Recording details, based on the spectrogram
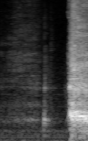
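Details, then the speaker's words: Adult with congested sinuses, a nasal voice and ongoing illness, trying to cough up chest mucus: quick breath in, then a single loud, forceful cough cut off abruptly; productive cough. "again for the constant coughing because as you gonna hear I'm still a little nasally because my sinuses are still in full rebellion I'm still two days behind him yeah and so at this point I'm trying to just cough all the junk in my chest up so I'm sure that sounds horrible and unpleasant and I apologize for that"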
